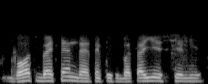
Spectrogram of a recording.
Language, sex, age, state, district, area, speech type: Urdu, male, 18-30, Bihar, Khagaria, rural, conversation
